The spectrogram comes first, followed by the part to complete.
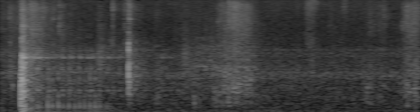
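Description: A sharp metal clack followed by a quick rattling buzz lasting under a second, then a single click and a soft brief rubbing: a hose clamp and hand tool being handled as the pressure hose is worked off the pump.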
